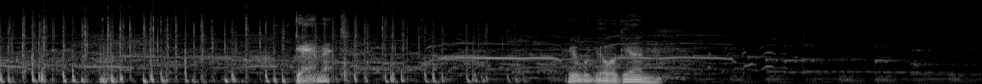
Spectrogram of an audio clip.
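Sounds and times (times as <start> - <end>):
horse hooves galloping: 0.0 - 5.3
speech: 3.0 - 3.5, 5.7 - 6.7.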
